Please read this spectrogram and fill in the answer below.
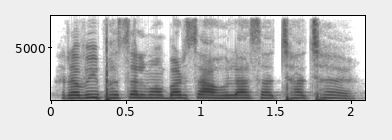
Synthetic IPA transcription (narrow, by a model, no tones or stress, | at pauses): ɾəʋipʰəsəlmẽbəɾsaɦolasə̃ətːʃʰat͡ʃʰɛ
